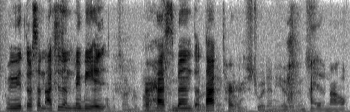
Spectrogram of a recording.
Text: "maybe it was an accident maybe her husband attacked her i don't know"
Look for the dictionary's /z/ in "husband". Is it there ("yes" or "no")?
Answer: no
